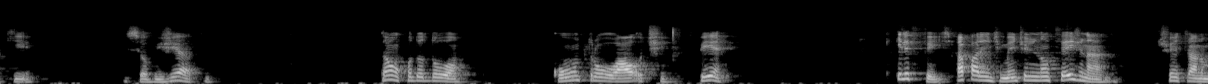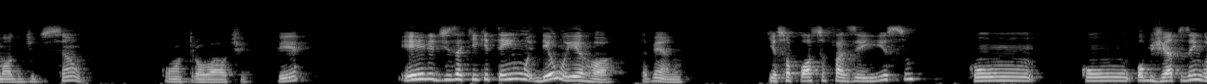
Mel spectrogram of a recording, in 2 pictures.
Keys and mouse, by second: 1.3-4.4 drag, 2.8-4.5 right drag, 10.5-12.4 middle drag, 11.8 Tab.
